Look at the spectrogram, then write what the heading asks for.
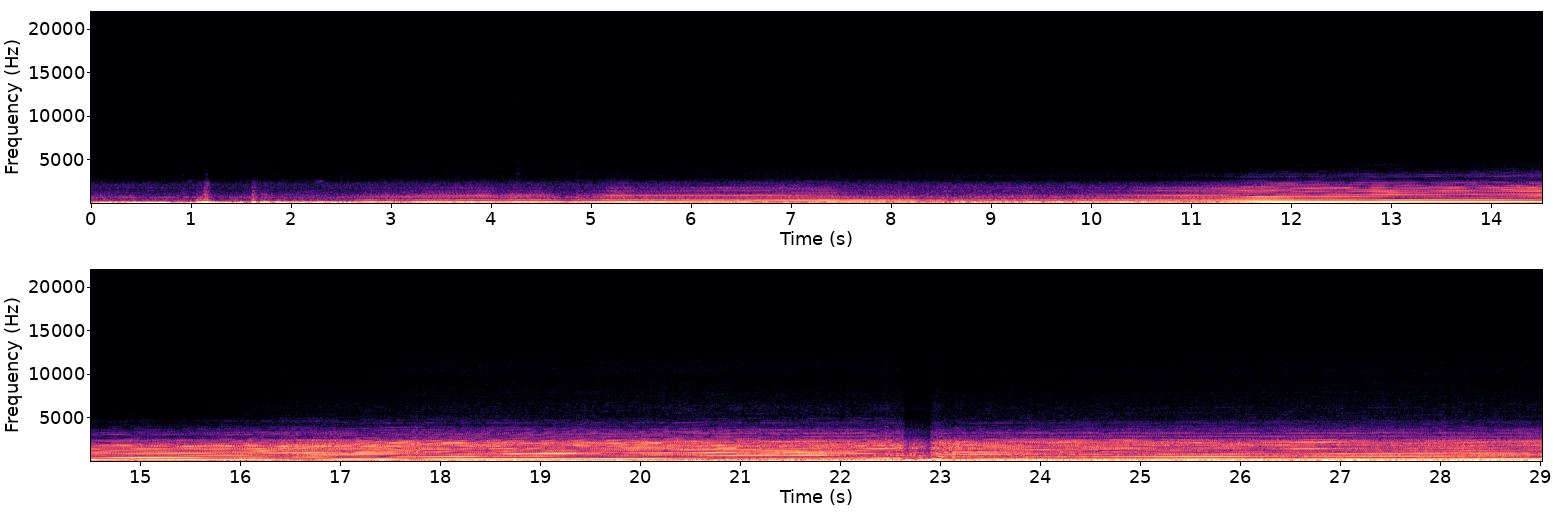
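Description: Car engine heard from inside the cabin, accelerating on a race track: the revs hold steady, then climb with a rising pitch for about ten seconds. The revs drop sharply with an upshift a little over twenty seconds in, then climb again.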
